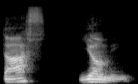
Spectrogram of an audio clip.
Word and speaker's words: Daf Yomi: It's called Daf Yomi.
